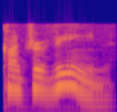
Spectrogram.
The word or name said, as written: contravene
